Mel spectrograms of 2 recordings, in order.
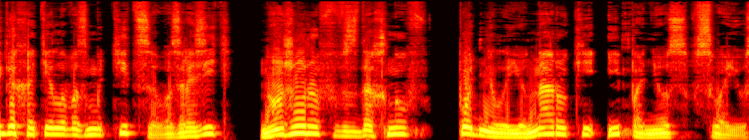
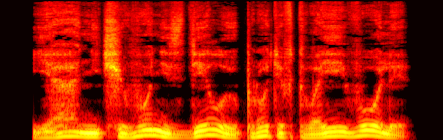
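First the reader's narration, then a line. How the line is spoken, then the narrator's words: Hoarse promise. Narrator (Russian): хрипло пообещал Степан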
